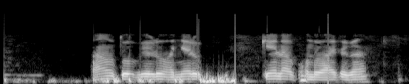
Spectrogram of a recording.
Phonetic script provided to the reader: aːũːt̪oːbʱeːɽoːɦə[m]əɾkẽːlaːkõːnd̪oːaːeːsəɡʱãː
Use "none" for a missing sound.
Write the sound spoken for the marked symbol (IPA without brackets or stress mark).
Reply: ɲ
